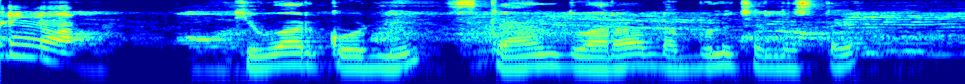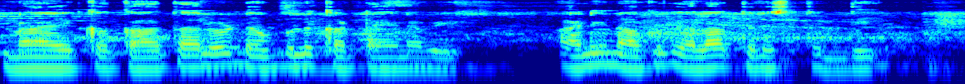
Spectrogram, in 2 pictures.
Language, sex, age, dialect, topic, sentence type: Telugu, male, 25-30, Central/Coastal, banking, question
